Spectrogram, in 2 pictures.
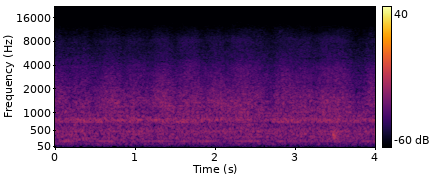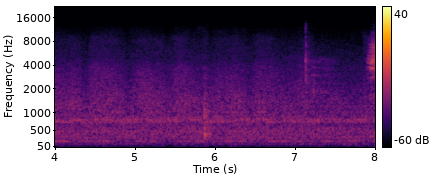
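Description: Faint rustling of a hand brushing back and forth across shag carpet pile, over a faint steady hum.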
